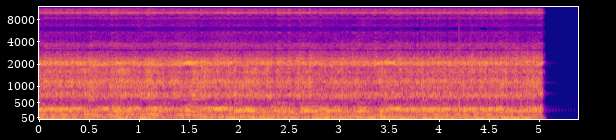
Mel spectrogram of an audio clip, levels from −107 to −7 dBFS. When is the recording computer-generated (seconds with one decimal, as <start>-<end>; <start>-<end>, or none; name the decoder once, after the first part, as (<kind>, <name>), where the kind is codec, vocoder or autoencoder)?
0.4-3.6 (codec, SNAC); 4.6-5.4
